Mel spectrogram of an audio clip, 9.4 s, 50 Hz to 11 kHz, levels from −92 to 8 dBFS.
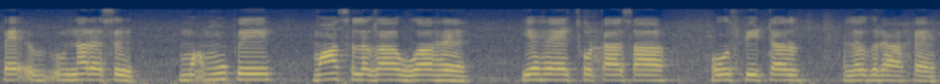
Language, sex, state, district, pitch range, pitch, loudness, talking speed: Hindi, female, Haryana, Jhajjar, 205-220 Hz, 210 Hz, -15 LUFS, 85 wpm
